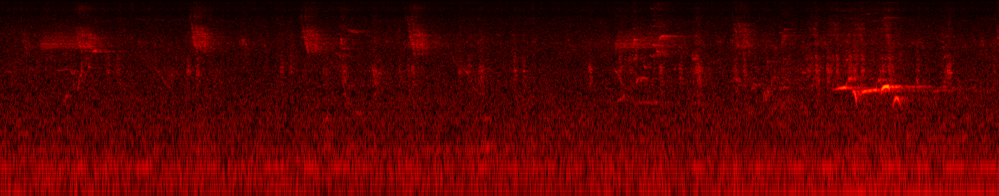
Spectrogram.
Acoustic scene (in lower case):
park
